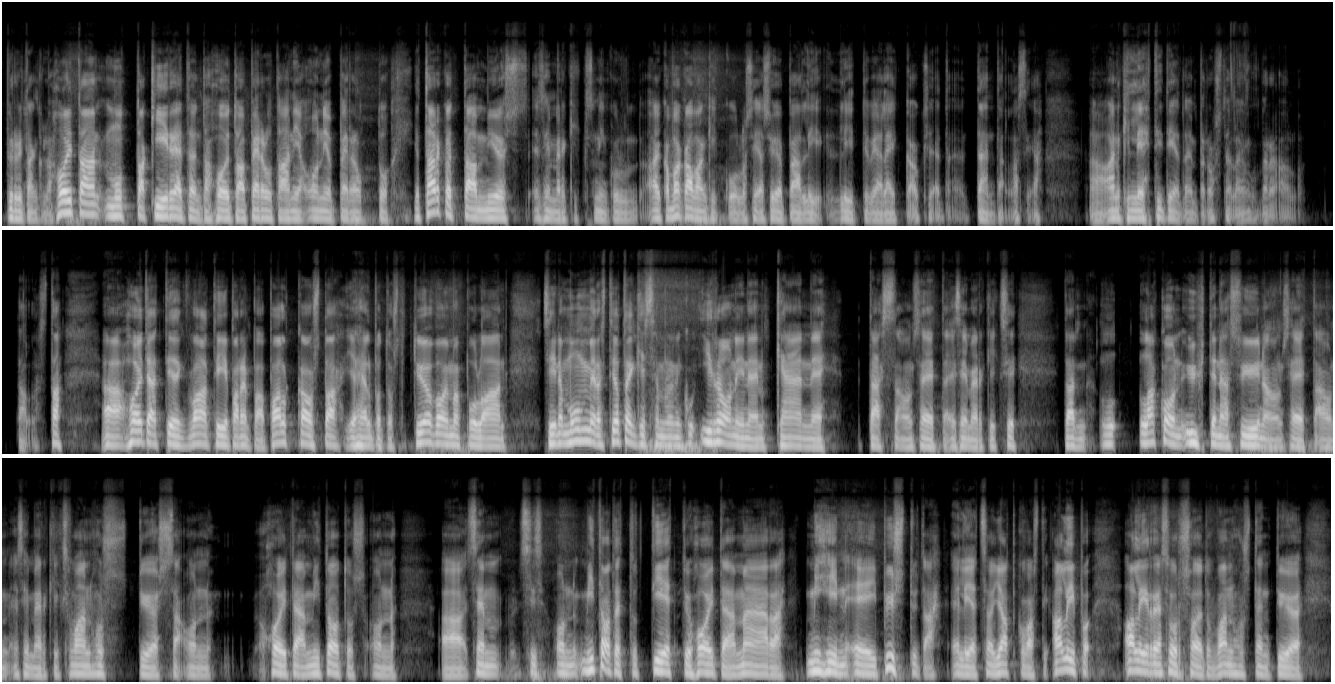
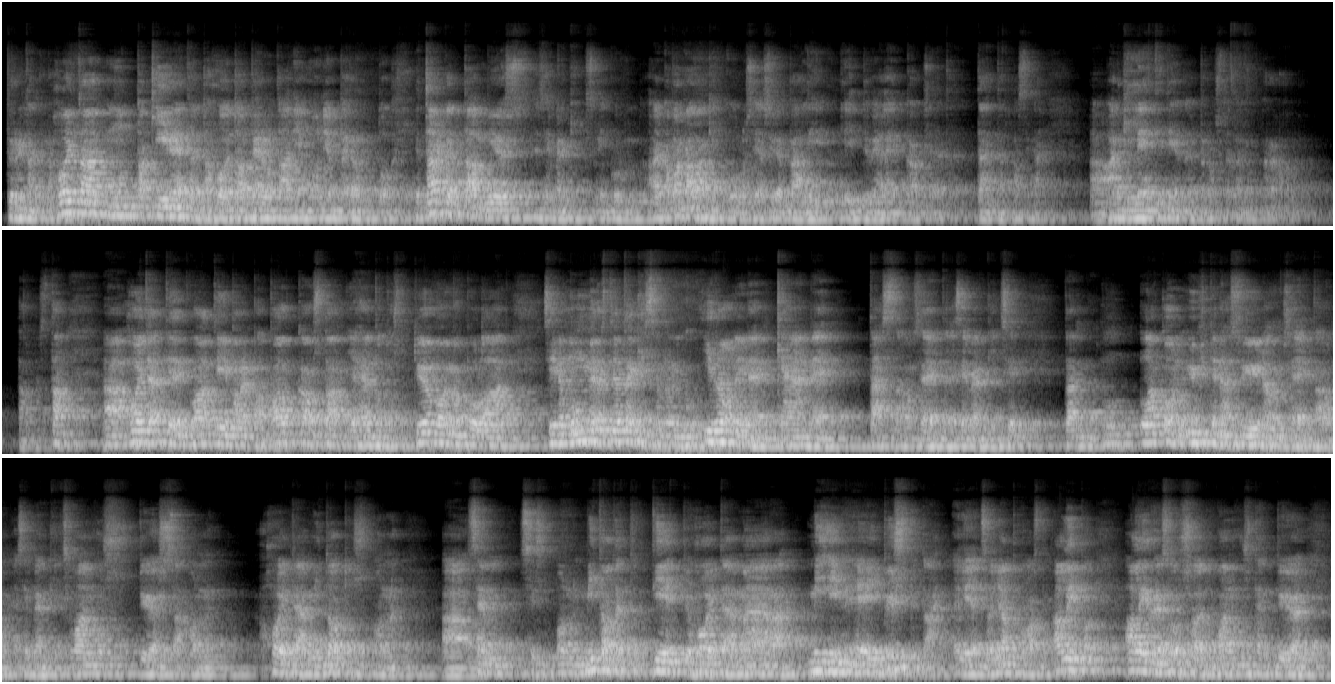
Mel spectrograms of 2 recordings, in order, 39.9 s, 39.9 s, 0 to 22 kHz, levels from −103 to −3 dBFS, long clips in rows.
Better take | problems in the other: first | off-mic speech; far // room echo; noticeable; dies away in 1.1 s

